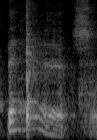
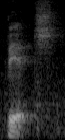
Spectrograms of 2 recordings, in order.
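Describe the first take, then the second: First: Bitch sung high and affectionate, falling; loving bitch. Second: Spat out with contempt, louder; hateful bitch. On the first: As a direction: say it like a fond greeting to a friend. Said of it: "If you love someone". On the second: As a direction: say it like you hate them. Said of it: "if you hate someone". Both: Shown as a demonstration.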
